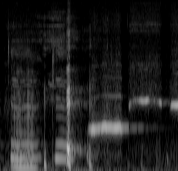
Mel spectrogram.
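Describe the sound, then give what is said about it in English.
A person whistles a spooky TV theme tune slowly, holding long steady notes that step upward, after a brief burst of vocal sounds at the start. The whistle is clear. “Terrible whistling job.”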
